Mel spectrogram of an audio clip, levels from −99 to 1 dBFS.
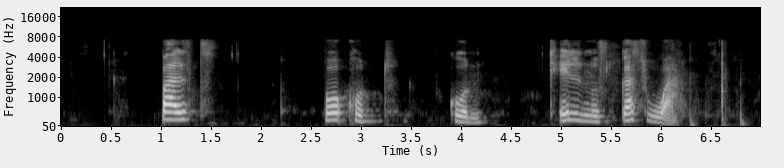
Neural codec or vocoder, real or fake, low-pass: codec, 16 kHz, 4.8 kbps, FACodec; fake; 7.2 kHz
